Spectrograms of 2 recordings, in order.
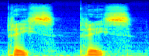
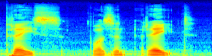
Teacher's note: So price and right are flattened. That's exactly the same pattern that we encounter with a Canadian raising of this sound.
